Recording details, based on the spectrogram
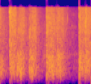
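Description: Four close, loud handgun shots crack in quick succession during a combat shooting drill, spaced a few tenths of a second apart, with echoing tails.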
